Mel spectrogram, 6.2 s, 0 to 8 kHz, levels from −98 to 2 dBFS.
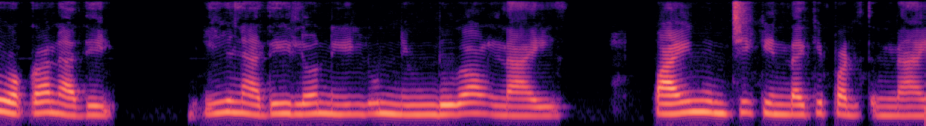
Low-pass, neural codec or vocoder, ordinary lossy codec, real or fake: none; codec, 16 kHz, 2 kbps, FunCodec, trained on LibriTTS, 25 frames a second; none; fake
